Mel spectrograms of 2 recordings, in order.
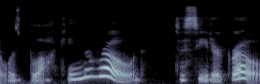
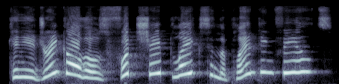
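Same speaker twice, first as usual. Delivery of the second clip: Mickey voice; 14 dB louder than usual. Acted. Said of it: "asked Mickey".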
